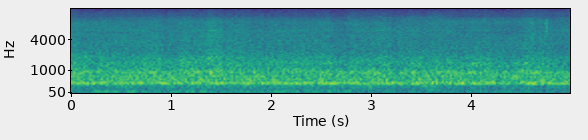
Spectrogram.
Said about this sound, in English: Another Damon train passing.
